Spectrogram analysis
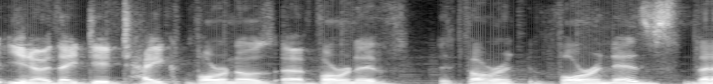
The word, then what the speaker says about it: Voronezh: Yeah, even if, you know, they did take Voronezh, is that how you say it? Voronezh.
